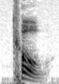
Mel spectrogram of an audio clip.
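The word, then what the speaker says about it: こ: just me getting funky co co it's pronounced CO as in Coco I like my hot coco all right now we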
